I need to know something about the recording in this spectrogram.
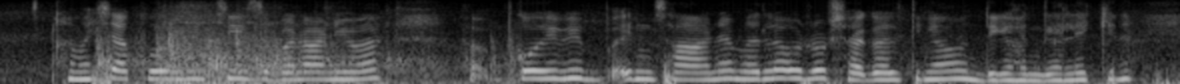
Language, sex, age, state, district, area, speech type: Dogri, female, 18-30, Jammu and Kashmir, Kathua, rural, spontaneous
